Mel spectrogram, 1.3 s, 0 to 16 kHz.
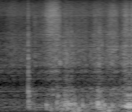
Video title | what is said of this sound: Simon,Controls lesson,part 2. | that's rattling because it's not shut properly so it's on that first stage of uh the catch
